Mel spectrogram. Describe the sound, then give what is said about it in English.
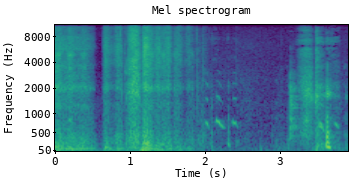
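A nose exhale used as a fake laugh: a few soft, breathy puffs of air forced through the nose, noisy and low in level. “which is usually more of an N-E, which is a nose exhale, which I'll do one of those right now.”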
